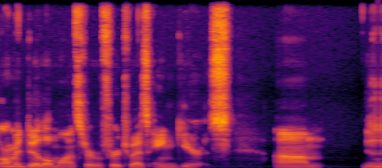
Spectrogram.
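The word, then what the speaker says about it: Anguirus: a bit difficult because they kept referring to him as like Angelus Angus angoras and all stuff nobody knew how to pronounce his name that wasn't until like way later where his official trademark name in pronunciation was angiras um a bit tricky to spell but regardless um it's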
